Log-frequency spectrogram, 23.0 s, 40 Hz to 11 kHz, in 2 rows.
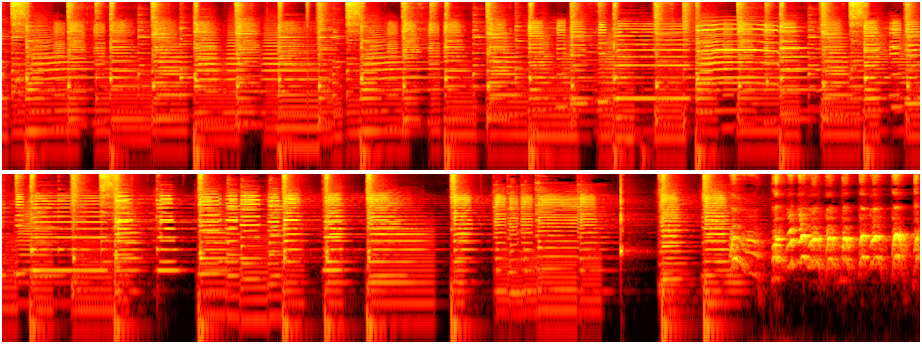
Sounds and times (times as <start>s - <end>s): Music: 0.0s - 20.7s
Bow-wow: 20.5s - 22.9s.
